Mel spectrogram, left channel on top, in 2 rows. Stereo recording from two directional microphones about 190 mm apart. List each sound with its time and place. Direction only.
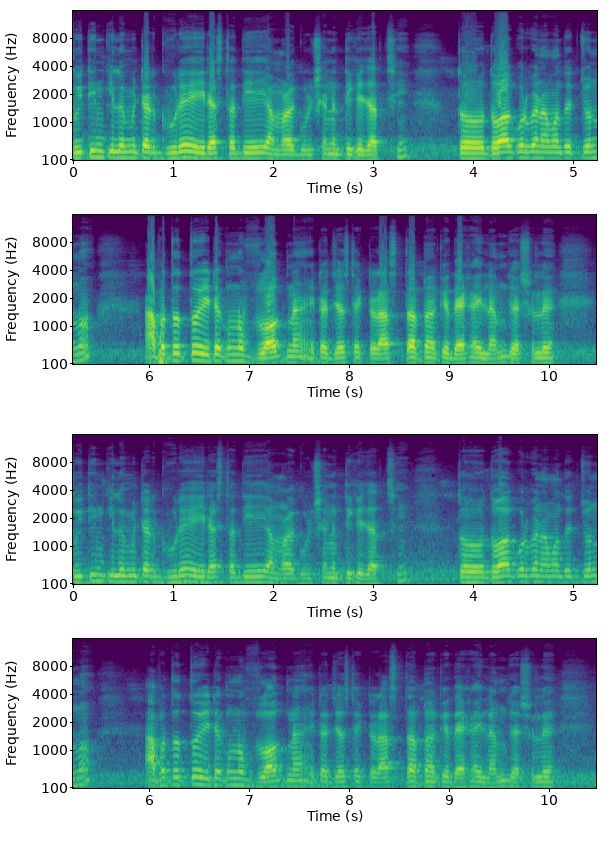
0.0 s a man's voice: 30° left (ahead or behind)
2.0 s speech: 20° left (ahead or behind)
5.9 s a man's voice: 35° left (ahead or behind)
